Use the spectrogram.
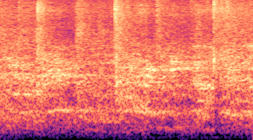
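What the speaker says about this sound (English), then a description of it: "Listen to this crowd, Mike" A loud wrestling crowd roaring and cheering during a tag-team match, a dense continuous wall of voices from a packed arena with a few sharper swells.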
